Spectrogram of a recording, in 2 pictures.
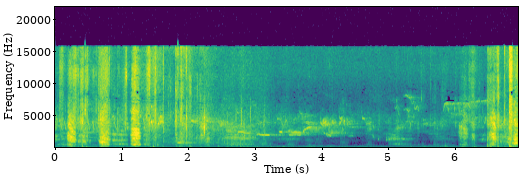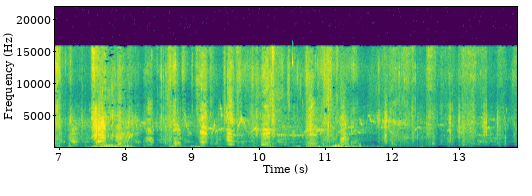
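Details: Jagdterrier, a German hunting terrier from a working breeding line, barking outdoors: irregular bursts of sharp barks, quieter at first, then a louder, denser run of barks in the second half.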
